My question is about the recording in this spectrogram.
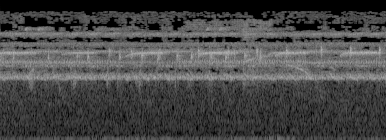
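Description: Steady shrill insect chorus: several high pitches held together, flecked with faint quick ticks, over a low rumble.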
